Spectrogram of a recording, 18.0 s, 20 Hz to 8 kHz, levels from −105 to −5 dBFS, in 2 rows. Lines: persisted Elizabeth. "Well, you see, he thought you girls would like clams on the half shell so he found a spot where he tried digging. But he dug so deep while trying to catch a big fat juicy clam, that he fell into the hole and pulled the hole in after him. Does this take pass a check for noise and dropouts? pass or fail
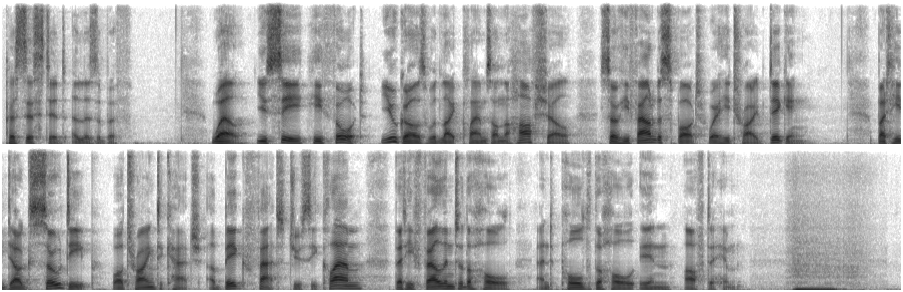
fail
